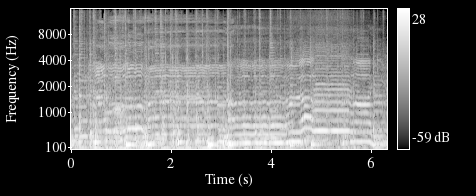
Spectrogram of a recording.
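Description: Live band music: a woman singing over acoustic guitar and a drum kit with a steady beat, holding a long note towards the end.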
